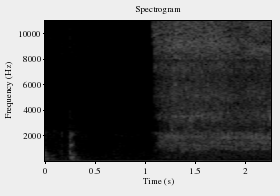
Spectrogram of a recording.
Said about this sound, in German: Ich habe irgendwie Durst. Ich glaube, ich trinke ein bisschen Wasser. Ich mache mir kurz Wasser in ein Glas, weil ich extrem Durst habe.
